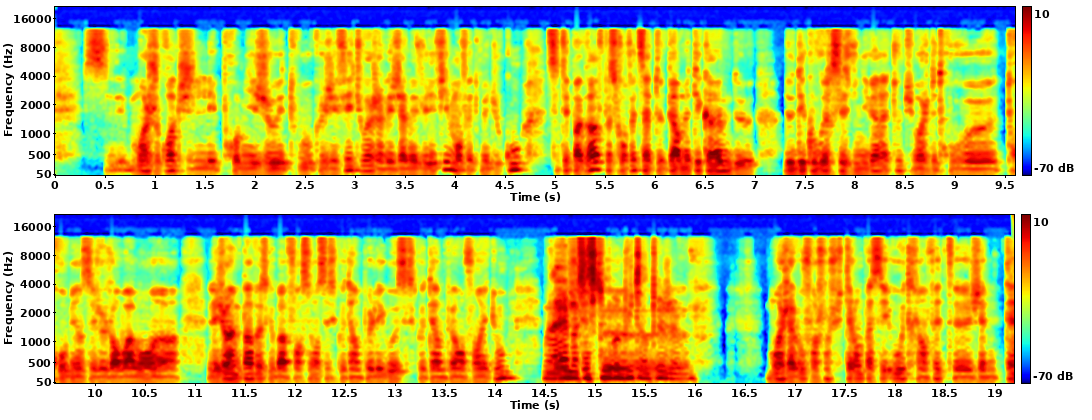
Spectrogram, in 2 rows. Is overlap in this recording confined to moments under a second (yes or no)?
no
